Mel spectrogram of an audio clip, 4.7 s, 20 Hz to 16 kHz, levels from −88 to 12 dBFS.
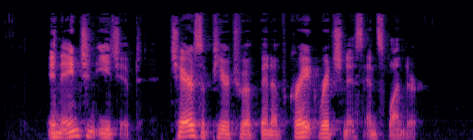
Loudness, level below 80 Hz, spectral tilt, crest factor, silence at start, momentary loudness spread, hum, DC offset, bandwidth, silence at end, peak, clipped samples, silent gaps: -24 LUFS; -52 dBFS; -4 dB/octave; 24 dB; 0.5 s; 12 LU; none; under 0.1%; 11.5 kHz; 0.6 s; -2 dBFS; under 0.1%; none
